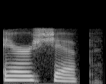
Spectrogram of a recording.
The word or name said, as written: heirship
